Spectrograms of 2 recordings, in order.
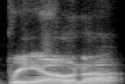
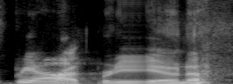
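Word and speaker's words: Breonna: what say her name it brionna no it's brianna i've heard brionna man i don't know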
